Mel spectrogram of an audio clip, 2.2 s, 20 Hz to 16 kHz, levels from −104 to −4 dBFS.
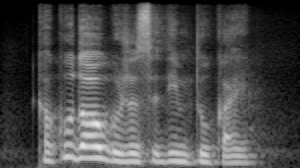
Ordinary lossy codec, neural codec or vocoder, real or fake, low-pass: none; autoencoder, 48 kHz, 32 numbers a frame, DAC-VAE, trained on Japanese speech; fake; 14.4 kHz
